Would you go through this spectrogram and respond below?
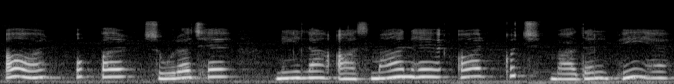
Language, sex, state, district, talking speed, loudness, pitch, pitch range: Hindi, female, Madhya Pradesh, Bhopal, 105 wpm, -15 LUFS, 315 Hz, 280-350 Hz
